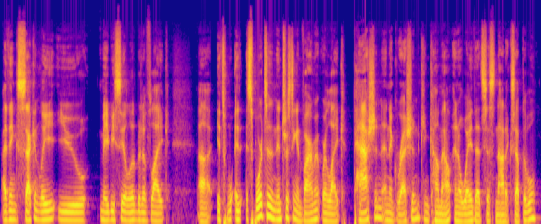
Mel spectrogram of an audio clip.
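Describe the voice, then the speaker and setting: Podcast guest, male, deep and gravelly, halting and filler-heavy delivery. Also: fairly even intonation. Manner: hesitant, many fillers and restarts. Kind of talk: casual conversation.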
